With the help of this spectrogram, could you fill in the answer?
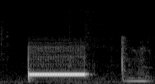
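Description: A loud, steady telephone tone holds for about half a second, then after a short pause a lower, buzzier tone starts, as a phone call is placed for an interview about a new memoir. No one speaks.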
